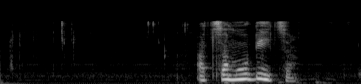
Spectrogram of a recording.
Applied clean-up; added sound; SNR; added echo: none; none; none; reverberation time 0.3 s.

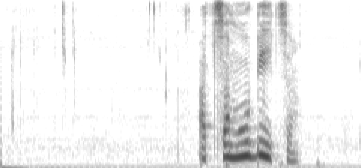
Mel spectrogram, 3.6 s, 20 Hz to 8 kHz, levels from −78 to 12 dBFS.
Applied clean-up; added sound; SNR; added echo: none; none; none; none.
